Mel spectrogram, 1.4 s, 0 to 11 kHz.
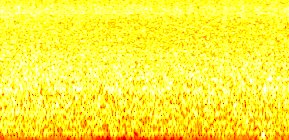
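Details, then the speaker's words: Early-2000s Lasko 3515 Air Companion fan, dusty motor: soft steady airy rush with a faint low hum, no rattle, tick or bearing whine, very quiet and strong; normal running. "It's very quiet and it's very strong."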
